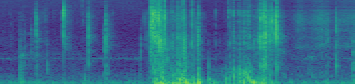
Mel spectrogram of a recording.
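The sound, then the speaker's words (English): Crinkly plastic rustling as a green candy bag is pulled open, a burst of crackling and tearing noise lasting about a second, fairly loud after a few faint crinkles. “Want to hear all that crunch? That's the green bag.”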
